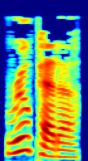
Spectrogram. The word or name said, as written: rupetta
